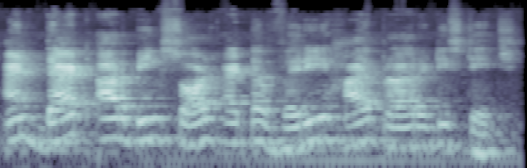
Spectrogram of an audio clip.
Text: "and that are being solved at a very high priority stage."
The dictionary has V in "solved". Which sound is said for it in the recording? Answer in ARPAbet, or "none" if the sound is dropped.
none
